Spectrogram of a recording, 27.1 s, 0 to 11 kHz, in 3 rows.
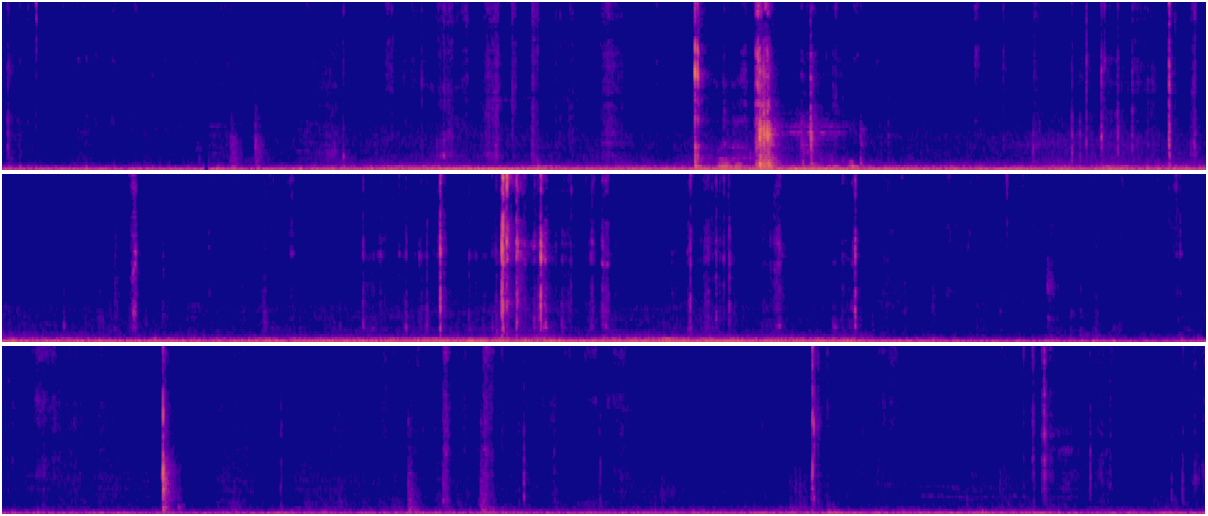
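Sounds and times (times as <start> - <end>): low hum: 0.0 - 27.0.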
